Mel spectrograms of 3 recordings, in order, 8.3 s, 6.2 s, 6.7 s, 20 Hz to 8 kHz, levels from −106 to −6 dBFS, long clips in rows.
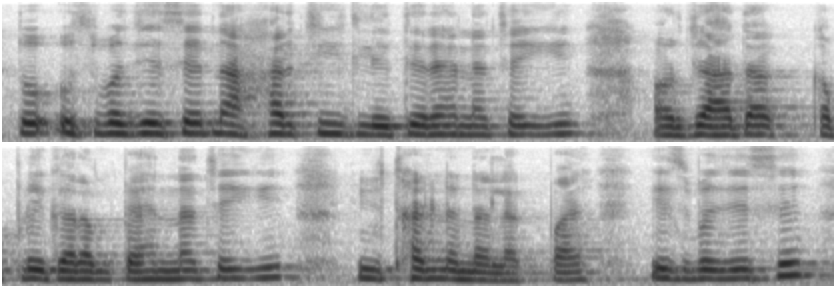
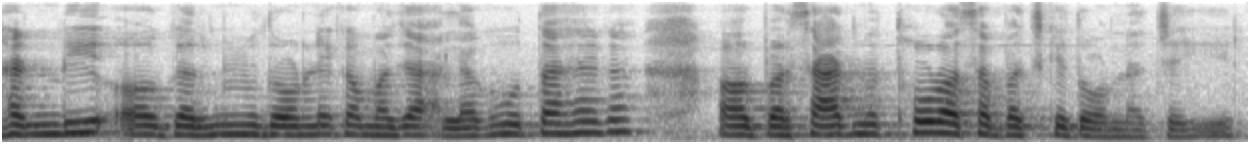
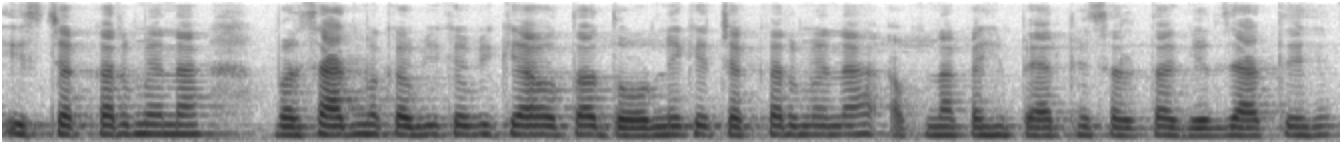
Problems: background sounds at intervals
